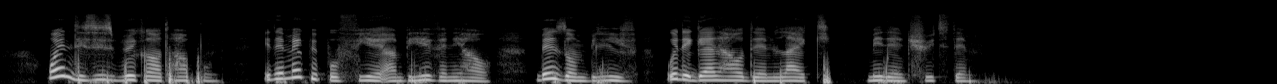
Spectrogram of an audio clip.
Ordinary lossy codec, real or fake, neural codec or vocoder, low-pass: none; real; none; 10.8 kHz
